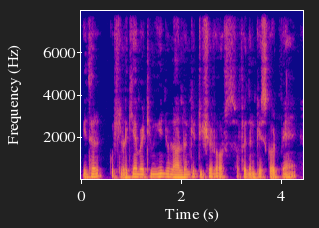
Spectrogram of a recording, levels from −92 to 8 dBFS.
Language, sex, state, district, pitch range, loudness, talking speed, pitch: Hindi, male, Jharkhand, Ranchi, 115-135 Hz, -18 LUFS, 245 wpm, 130 Hz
